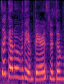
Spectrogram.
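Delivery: ordinary talk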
